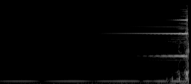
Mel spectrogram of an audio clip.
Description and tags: Sound for scifi movie.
